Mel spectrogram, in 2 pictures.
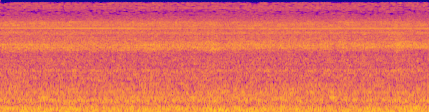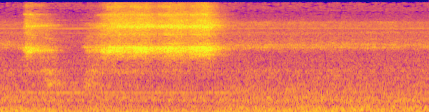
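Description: CNC milling machine drilling into an aluminium block with a long twist drill: the spindle and machine run with a steady hum, and for about two seconds in the middle the drill cutting gives off a high-pitched squeal.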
